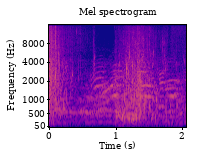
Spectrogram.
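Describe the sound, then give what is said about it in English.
A person jumps into a swimming pool with a splash, water sloshing and churning for a couple of seconds while children's voices chatter and call out. “Angie arrived at the pool and jumped in the water.”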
